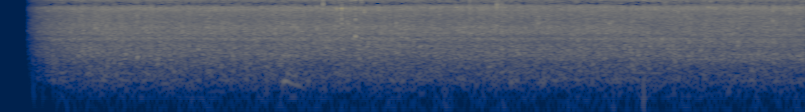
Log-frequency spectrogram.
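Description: Small creek's water running and trickling over rocks, a steady babble.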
